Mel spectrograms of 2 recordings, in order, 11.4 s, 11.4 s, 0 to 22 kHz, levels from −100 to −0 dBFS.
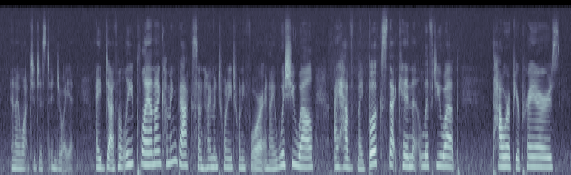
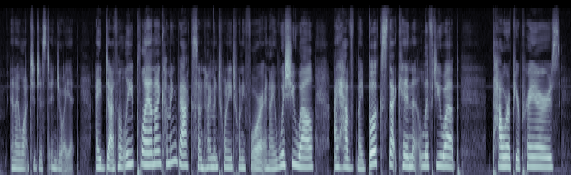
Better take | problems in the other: second | hiss; faint; throughout; 25 dB below the speech

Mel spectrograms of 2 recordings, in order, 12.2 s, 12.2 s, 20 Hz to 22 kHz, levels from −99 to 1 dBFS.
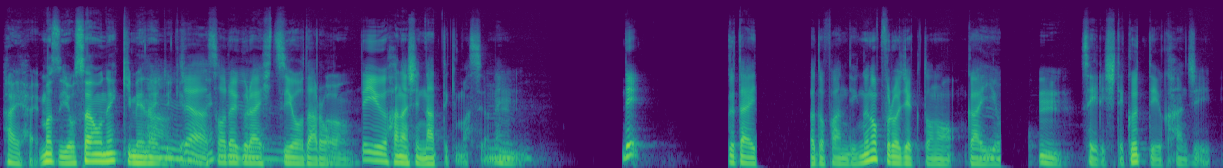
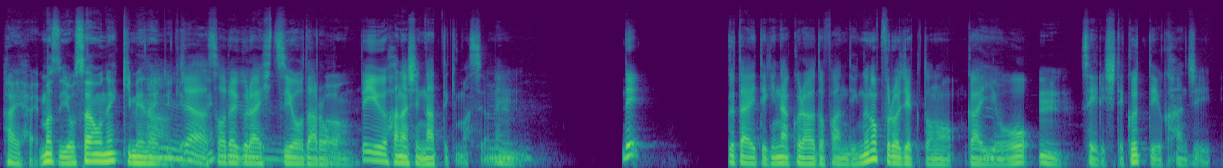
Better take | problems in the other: second | audio cutting out; at 7.5 s for 0.5 s and at 10 s

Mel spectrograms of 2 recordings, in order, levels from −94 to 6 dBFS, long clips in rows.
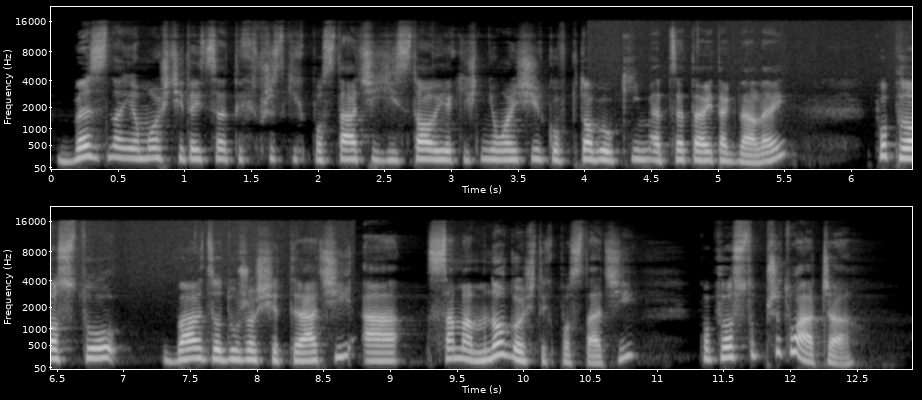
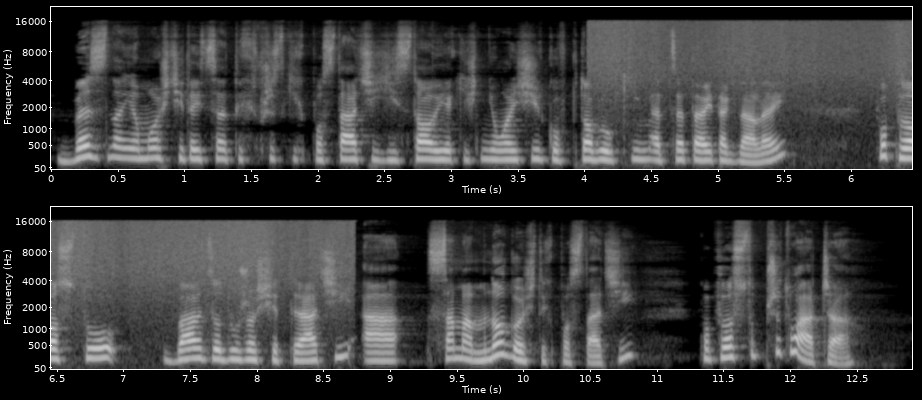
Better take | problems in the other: first | hiss; loud; from 4 to 8.5 s; 7 dB below the speech; faint in the first

